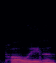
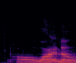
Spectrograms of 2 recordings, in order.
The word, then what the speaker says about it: Paulina: a trip to Paulina I say Paulina I get in trouble for pronouncing it Paulina so we'll pronounce it correctly Paulina Lake and basically just giving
